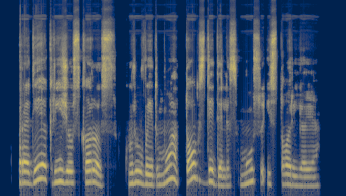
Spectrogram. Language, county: Lithuanian, Vilnius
